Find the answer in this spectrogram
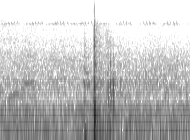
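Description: Aerial fireworks shells bursting: one sharp, loud bang about a second in, with fainter reports just before and after it, over a steady high insect trill.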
